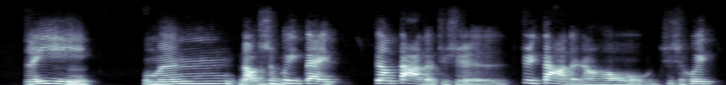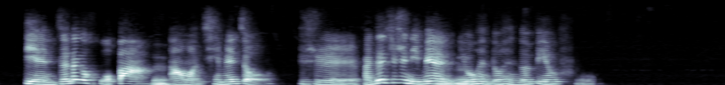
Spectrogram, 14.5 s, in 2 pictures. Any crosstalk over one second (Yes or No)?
No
